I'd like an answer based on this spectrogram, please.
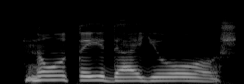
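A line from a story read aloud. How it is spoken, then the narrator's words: Muffled wheeze. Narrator (Russian): просипел Марьяныч, прикрывая рот надушенным платком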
